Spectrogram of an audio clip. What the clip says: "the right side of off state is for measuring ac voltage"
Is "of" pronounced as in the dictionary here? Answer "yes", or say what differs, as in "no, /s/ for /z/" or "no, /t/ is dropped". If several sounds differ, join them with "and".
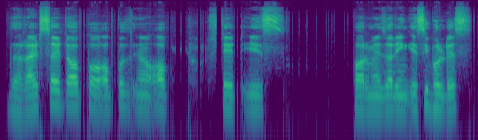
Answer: no, /p/ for /v/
